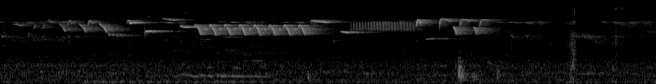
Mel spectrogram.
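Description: A songbird singing a string of high, quickly falling whistled notes, with a fast run of repeated notes in the middle of the song. A couple of faint knocks come near the end.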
